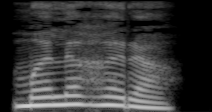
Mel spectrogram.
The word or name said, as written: ಮಲಹರ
